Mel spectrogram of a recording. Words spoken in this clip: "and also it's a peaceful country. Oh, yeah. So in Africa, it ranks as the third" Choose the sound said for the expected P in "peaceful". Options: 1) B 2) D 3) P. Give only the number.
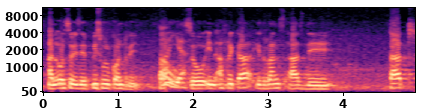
3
